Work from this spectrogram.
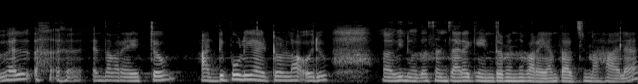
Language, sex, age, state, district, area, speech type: Malayalam, female, 30-45, Kerala, Thrissur, rural, spontaneous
